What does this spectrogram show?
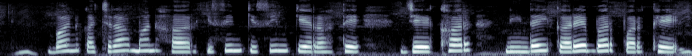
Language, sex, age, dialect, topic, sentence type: Chhattisgarhi, female, 18-24, Northern/Bhandar, agriculture, statement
